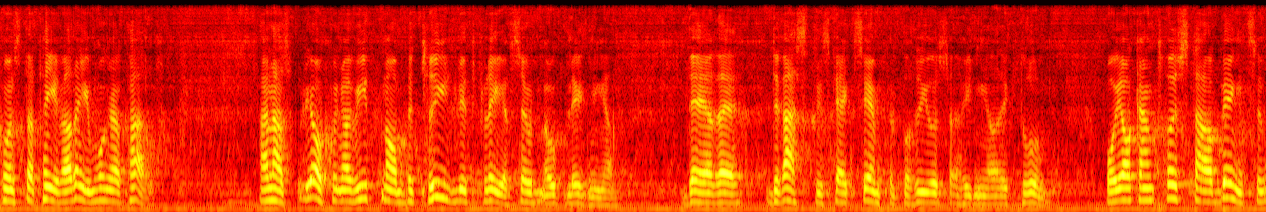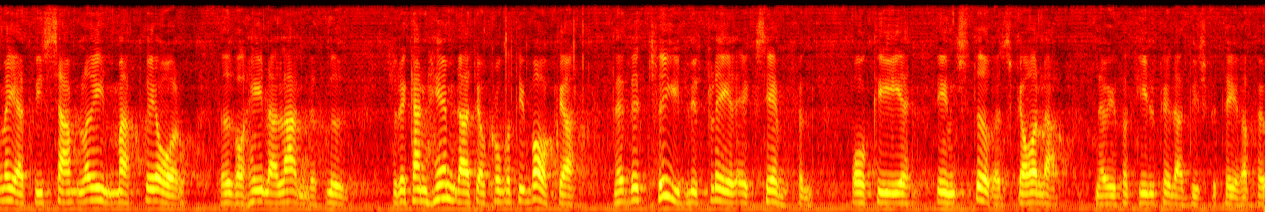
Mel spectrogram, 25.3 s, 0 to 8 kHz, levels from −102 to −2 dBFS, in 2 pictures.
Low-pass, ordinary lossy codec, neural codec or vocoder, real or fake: 7.2 kHz; none; codec, 16 kHz, 4.8 kbps, FACodec; fake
